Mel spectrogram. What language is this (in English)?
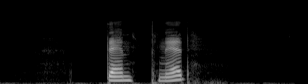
Norwegian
